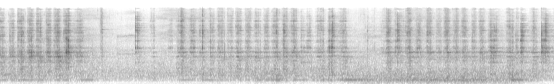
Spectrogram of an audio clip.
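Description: Thin round hand file rasping back and forth in a hole of a welded metal motorcycle saddlebag mount held in a bench vise. It runs in quick scraping strokes, easing off briefly about two seconds in and again past the five-second mark.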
